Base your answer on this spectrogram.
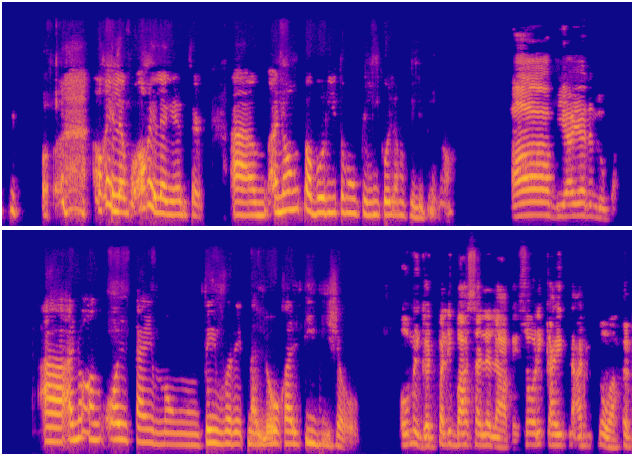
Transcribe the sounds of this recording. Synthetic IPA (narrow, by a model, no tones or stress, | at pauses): ʔoːkɛjlɐŋpoʔoːkɛjlɐŋjɐnsɛɹ | ʔɐmɐno̞ɐŋfɐboɾiːt̪o̞mo̞ŋpɛliːkʊlɐŋfɪlɪpiːno | ʔabɪjaːjɐnɐŋluːpɐʔ | ʔaʔɐno̞ʔɐŋʔolt̪ajmːoŋfejvoɾɪt̪̚nɐloːkɐlt̪iːviːʃo̰w | ʔomɐjɡad̪̚pɐlɪbaːsɐlɐlaːkɛsoːɾikaːhɪt̪̚nɐʔɐnɪt̪oa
